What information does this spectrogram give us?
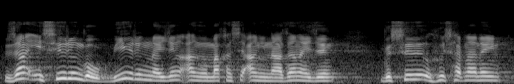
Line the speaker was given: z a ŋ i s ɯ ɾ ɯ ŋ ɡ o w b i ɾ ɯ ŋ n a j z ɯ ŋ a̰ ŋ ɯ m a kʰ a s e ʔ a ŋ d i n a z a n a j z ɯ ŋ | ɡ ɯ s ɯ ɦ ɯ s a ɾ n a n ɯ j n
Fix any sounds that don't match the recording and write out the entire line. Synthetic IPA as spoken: z a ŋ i s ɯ ɾ ɯ ŋ ɡ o w b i ɾ ɯ ŋ n a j z ɯ ŋ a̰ ŋ ɯ m a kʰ a s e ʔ a ŋ n i n a z a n a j z ɯ ŋ | ɡ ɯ s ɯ ɦ ɯ s a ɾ n a n ɯ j n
